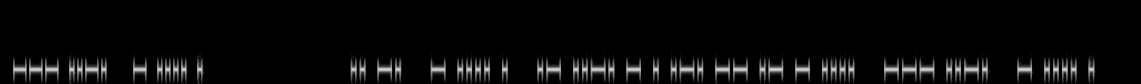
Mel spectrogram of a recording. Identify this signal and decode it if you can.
Morse code, heard as a keyed tone, about 28 wpm, 700 Hz. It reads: OF THE IN THE AFTERMATH OF THE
